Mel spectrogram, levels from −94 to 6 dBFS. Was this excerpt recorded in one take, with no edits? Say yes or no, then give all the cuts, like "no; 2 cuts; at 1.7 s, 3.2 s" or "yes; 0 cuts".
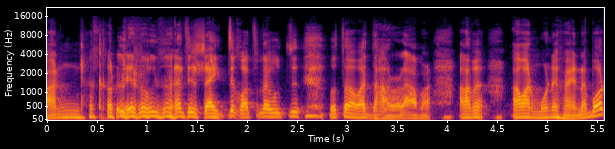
yes; 0 cuts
